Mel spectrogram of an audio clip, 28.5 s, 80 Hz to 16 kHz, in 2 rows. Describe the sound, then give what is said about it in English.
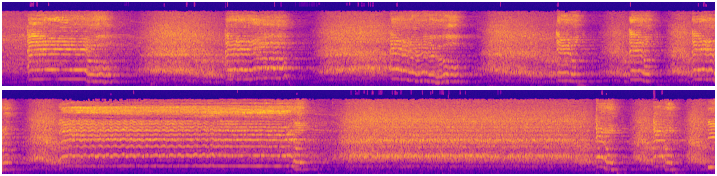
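A stadium crowd of about 100,000 people sings along in loud unison, their massed voices rising and falling in long sustained notes and short chanted phrases, with a roaring swell that barely lets up. “One voice, 100,000 people. You're telling me everybody in that crowd could sing?”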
